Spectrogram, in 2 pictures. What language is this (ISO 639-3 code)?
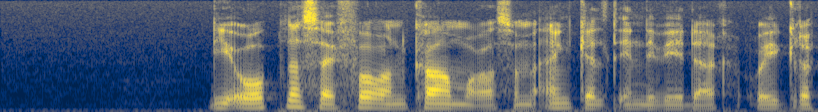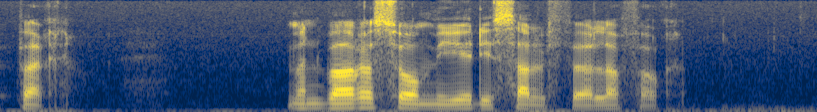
nor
